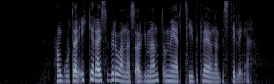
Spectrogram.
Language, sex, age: Norwegian, female, 24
